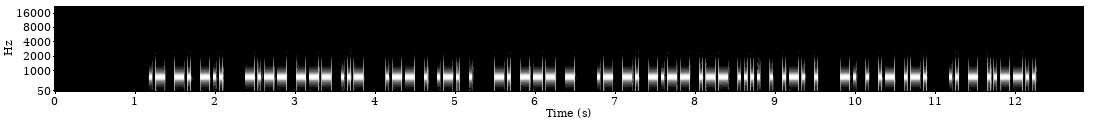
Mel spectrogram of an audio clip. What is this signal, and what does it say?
Morse code, heard as a keyed tone, about 30 wpm, 700 Hz. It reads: AND YOU WERE NOT ANYWHERE NEAR IT?
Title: Sentences from Top 1400 Words 30wpm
